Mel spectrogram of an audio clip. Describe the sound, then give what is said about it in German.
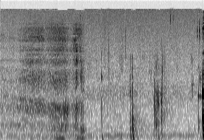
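Quiet mouth sounds of someone sipping coffee: a few soft wet clicks and small slurps spread over two seconds, ending in a sharper, louder burst of noise. “Jetzt trinke ich erstmal einen Kaffee”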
